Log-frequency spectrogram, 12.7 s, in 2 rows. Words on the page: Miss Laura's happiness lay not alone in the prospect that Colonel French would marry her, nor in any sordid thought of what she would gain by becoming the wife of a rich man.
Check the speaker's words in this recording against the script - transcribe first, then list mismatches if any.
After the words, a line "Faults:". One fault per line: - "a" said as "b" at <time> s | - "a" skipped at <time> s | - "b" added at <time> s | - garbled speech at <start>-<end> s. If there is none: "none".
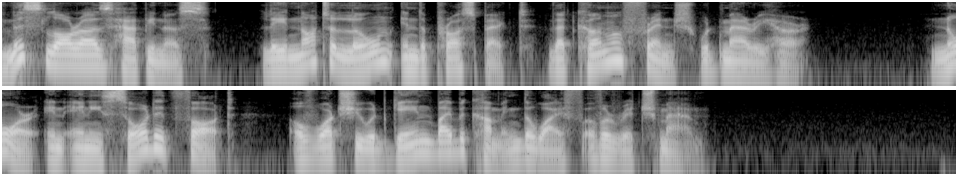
Miss Laura's happiness lay not alone in the prospect that Colonel French would marry her, nor in any sordid thought of what she would gain by becoming the wife of a rich man.
Faults:
none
